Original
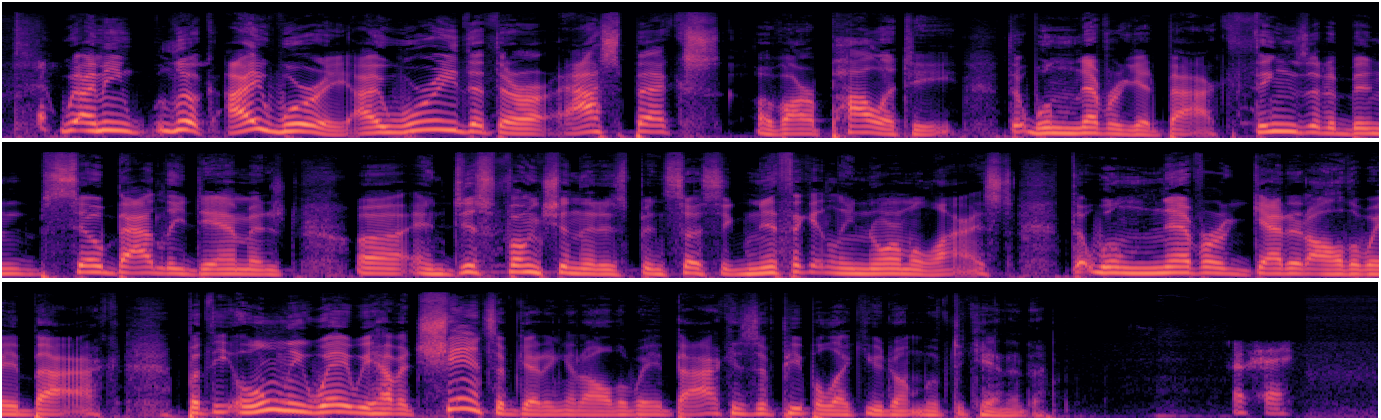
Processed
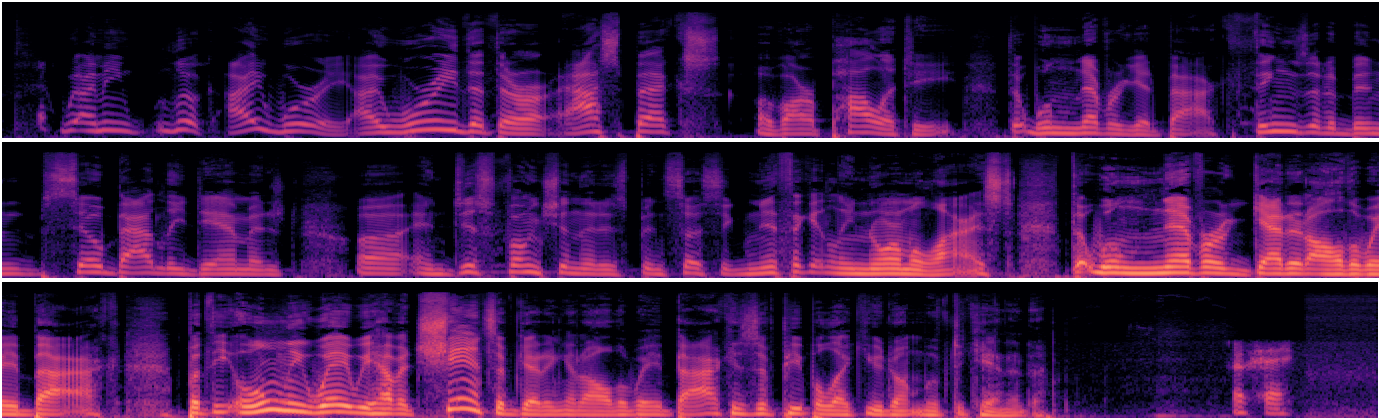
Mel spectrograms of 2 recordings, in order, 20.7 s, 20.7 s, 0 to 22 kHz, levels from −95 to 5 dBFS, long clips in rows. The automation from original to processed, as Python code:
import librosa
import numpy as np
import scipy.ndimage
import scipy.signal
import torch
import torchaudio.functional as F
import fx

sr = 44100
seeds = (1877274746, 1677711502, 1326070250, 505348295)

y = fx.gain(x, sr, db=fx.line((1.58, -19.0), (2.15, -8.0), (10.62, -8.0), (11.42, 4.0)))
